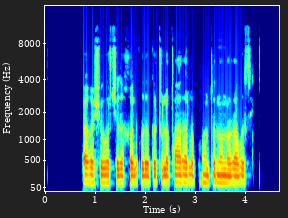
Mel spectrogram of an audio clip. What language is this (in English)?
Pashto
